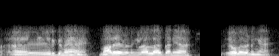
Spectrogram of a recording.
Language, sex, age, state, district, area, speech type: Tamil, male, 45-60, Tamil Nadu, Perambalur, rural, conversation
